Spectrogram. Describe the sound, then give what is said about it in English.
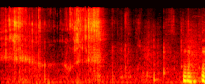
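Loud, crisp crunching from chewing Pringles chips while leaning towards a super condenser microphone, several bites in an irregular rhythm with brief quieter pauses between them. “And please chew them while leaning towards what you got to do is...”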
